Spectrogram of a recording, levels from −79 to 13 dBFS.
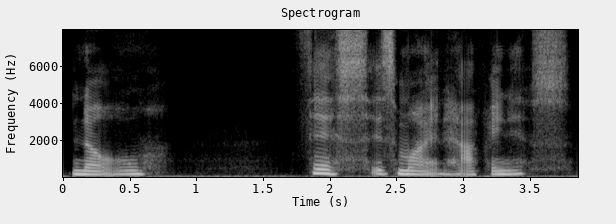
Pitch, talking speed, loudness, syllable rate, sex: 185 Hz, 80 wpm, -19 LUFS, 3.3 syllables/s, female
